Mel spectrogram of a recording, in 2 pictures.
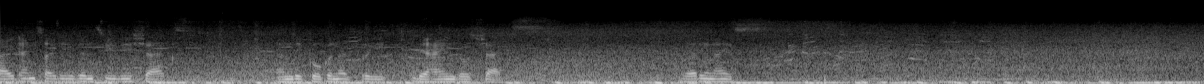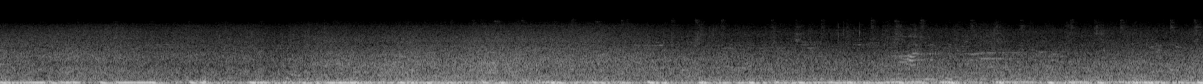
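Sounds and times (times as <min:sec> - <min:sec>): surf breaking on shore: 0:00.0 - 0:24.0
wind buffeting microphone: 0:00.0 - 0:24.0.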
